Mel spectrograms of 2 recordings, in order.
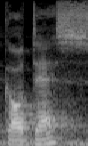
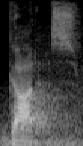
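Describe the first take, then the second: First: Both syllables get about equal stress. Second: The first syllable gets the stronger stress. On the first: It is an Australian pronunciation. The speaker calls it wrong. "She kind of evenly stresses it" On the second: It is the American pronunciation. The speaker calls it right. "as opposed to the American goddess"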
